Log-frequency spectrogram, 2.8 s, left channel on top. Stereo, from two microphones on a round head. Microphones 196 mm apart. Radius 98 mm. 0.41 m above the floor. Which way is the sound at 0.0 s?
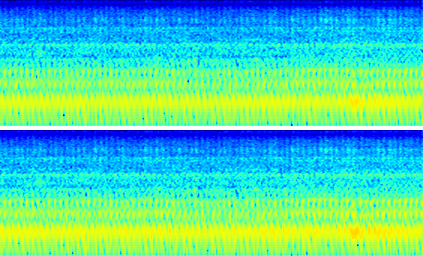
5° left (ahead or behind).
